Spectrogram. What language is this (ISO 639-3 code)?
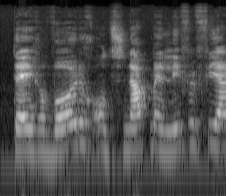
nld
